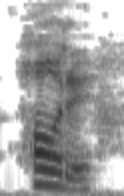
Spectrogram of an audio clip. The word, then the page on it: chory: [ˈxɔrɨ]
